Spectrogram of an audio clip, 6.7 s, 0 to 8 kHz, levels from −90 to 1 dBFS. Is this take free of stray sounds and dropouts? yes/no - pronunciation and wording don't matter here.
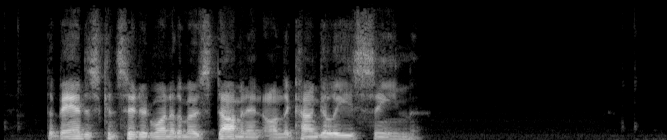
yes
